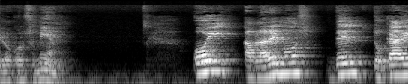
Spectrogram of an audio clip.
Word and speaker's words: Tokaji: tokai suprimiendo la final la diferencia de pronunciación entre la región y el vino pues es el acento tocar en la región toca y es el vino que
